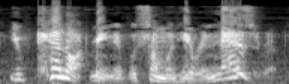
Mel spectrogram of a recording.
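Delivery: shouting accusation; angry disbelief. A narrator's reading. Joseph still shouting.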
